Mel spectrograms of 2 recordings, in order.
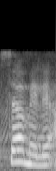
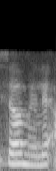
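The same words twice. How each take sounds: The two takes are said the same way.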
